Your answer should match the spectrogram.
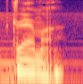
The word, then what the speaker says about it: drama: I would simply advise you to use the American and or British pronunciation of the word D-R-A-M-A. – Drama. – No. Drama. – Drama. – Yeah. You will just throw them from the roller coaster. If you say drama, you will lose them almost immediately. They will think he said drama.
